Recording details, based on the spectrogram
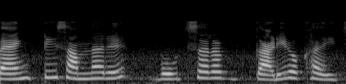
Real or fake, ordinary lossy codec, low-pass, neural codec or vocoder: real; none; none; none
